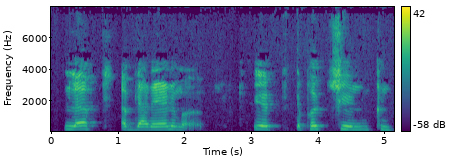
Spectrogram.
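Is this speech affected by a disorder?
Yes: deafness.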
